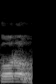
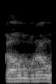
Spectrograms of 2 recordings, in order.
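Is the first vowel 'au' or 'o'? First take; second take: o; au. First: The first vowel is a plain 'o'. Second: The first vowel is the diphthong 'au'. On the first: The speaker calls it wrong. "और कौरव बोल देते हैं सीधे" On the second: The speaker calls it right. "कौरव होता है ये"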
